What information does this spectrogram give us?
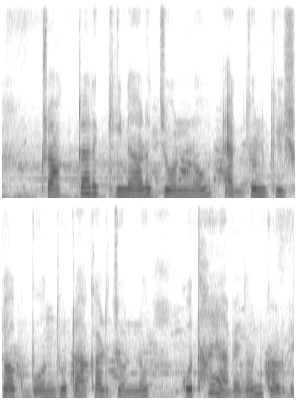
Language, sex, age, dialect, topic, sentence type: Bengali, female, 18-24, Standard Colloquial, agriculture, question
